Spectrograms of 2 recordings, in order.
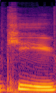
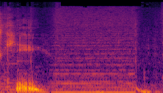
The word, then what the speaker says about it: quay: what that one is although in my brain I still say k like to spell it out I guess in my head like Quay K but I know it's key sometimes I say things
